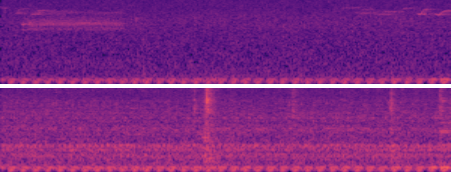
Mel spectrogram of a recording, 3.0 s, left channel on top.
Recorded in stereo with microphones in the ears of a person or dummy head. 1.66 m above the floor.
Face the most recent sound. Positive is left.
No sound to turn to.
